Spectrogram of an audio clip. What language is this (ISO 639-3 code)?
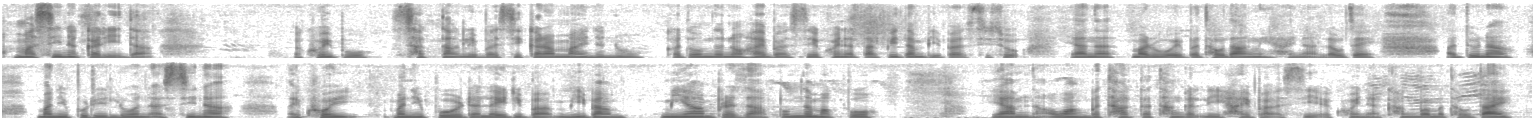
mni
